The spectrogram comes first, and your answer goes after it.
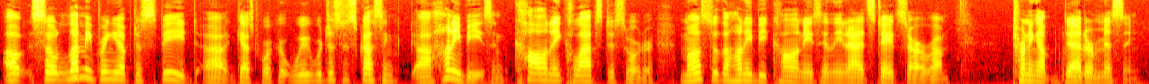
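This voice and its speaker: A man's voice: on the high side, lively intonation, a little fast, hardly any pauses, a bit bright, clear, resonant tone. A man hosting a casual podcast chat who keeps up dry, teasing banter. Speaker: podcast host.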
